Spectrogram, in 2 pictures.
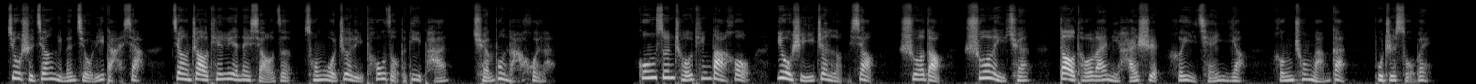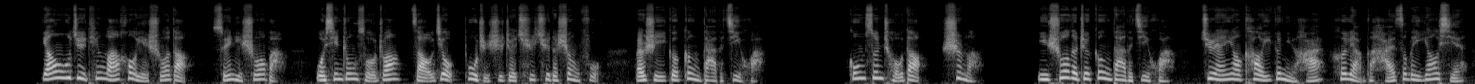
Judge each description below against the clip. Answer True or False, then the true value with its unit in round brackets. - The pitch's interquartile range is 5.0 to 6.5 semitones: True (5.5 semitones)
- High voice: True (205 Hz)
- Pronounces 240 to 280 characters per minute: True (275 characters per minute)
